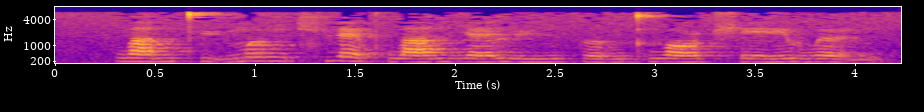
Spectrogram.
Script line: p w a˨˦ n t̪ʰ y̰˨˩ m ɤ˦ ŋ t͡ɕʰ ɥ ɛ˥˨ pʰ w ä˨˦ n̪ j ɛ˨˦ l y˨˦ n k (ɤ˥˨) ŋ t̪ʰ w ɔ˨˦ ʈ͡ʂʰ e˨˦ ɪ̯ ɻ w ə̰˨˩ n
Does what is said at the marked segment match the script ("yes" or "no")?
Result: no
